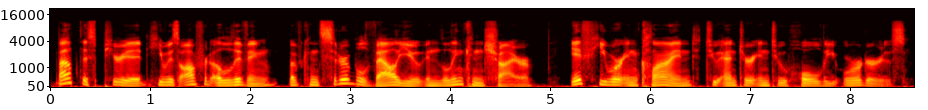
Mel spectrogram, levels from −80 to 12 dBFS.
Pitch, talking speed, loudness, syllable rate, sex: 120 Hz, 155 wpm, -21 LUFS, 5.2 syllables/s, male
